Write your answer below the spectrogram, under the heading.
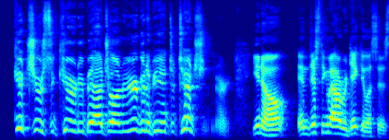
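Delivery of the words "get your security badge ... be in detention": high-pitched yell. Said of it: "the hall security would be yelling down the hall".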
